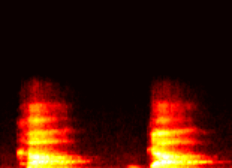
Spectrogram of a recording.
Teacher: the air passage is closed by pressing the back of the tongue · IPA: k-g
